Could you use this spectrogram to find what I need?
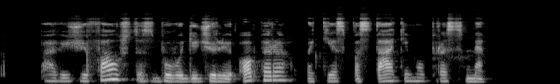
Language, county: Lithuanian, Alytus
